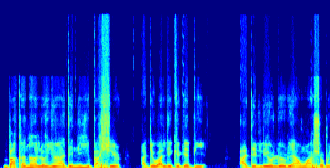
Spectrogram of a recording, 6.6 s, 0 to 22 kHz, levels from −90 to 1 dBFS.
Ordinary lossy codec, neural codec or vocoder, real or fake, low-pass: Opus, 16 kbps; codec, 44.1 kHz, 7.8 kbps, Pupu-Codec; fake; 19.8 kHz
